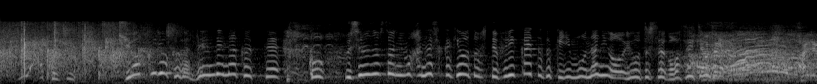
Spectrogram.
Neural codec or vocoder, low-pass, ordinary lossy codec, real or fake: none; none; none; real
